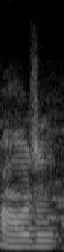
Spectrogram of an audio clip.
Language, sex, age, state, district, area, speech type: Urdu, female, 30-45, Bihar, Darbhanga, urban, spontaneous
